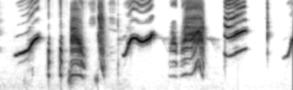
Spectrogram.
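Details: A talking green parrot mixes rising slurred whistles with broad raspy squawks and short clicks, in a busy, nearly continuous run of sounds.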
